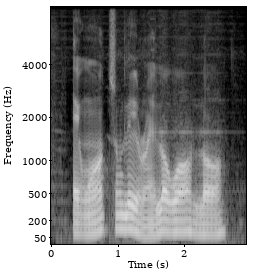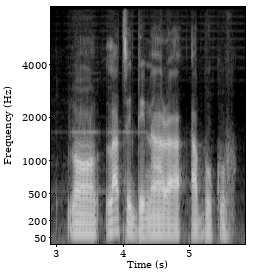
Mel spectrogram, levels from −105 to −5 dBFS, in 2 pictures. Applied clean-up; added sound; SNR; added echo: neural separator model SepFormer DNS4.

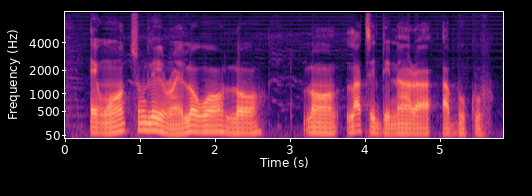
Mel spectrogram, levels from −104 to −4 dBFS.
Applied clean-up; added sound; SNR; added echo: none; none; none; none.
